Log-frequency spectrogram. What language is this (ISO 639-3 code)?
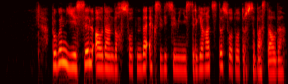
kaz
